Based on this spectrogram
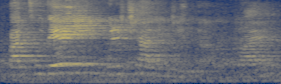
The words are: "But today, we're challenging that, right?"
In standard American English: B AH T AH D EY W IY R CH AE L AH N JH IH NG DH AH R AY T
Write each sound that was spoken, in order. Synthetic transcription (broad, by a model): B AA T AH D EY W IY L CH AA L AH N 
